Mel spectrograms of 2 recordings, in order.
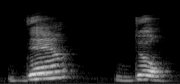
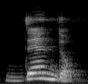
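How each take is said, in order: First: Dindon slowly, DIN stretched, gap, then DON; syllable by syllable. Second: Said in the usual way. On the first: Shown as a demonstration. Teacher asking where "on" is heard, dindon slowly split syllable by syllable. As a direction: draw out dindon in two separate syllables. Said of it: "Où est-ce que j'entends on?". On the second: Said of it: "dans la deuxième syllabe".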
